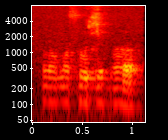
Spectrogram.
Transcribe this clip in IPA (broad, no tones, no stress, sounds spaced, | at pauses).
l ɔ v ɔ s ɔ̃ ɕ e b ʌ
